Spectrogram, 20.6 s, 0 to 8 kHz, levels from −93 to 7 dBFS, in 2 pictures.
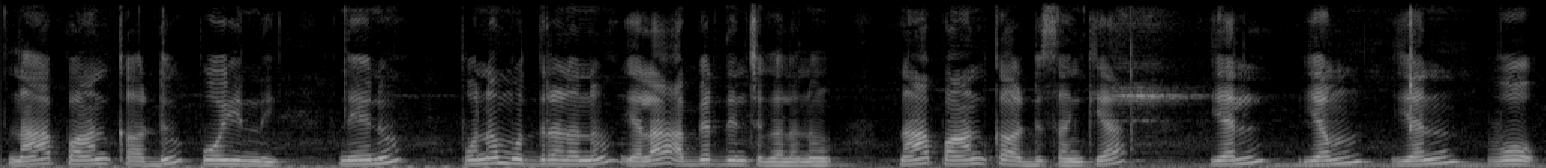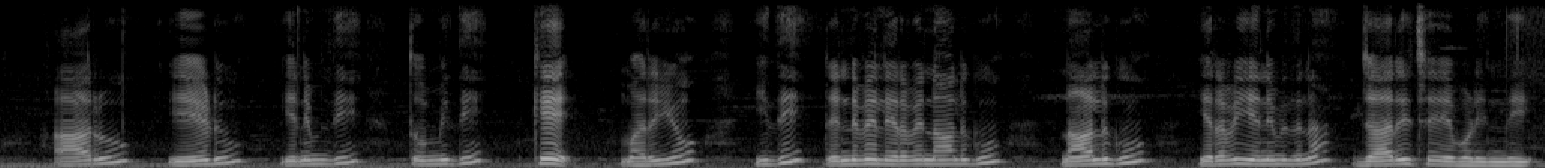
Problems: background sounds at intervals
